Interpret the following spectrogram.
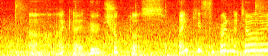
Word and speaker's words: Hucuktlis: and gain a visual on Hucuktlis Lake, pronounced Huchuklis. Oh, okay, Huchuklis.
